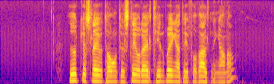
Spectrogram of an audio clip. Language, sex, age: Swedish, male, 40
